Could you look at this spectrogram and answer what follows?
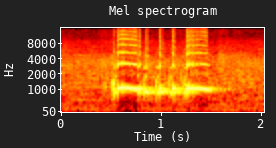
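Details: Zebra dove call used to provoke other birds into answering: a loud, mid-pitched cooing phrase of three pulsed notes over about one second, then quiet background.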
